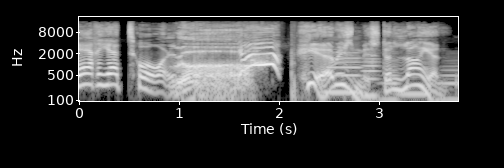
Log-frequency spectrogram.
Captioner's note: roar, scream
